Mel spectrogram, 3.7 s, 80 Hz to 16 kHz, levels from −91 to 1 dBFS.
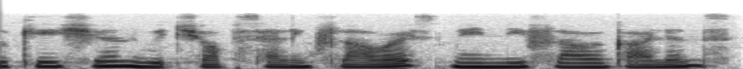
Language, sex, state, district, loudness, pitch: English, female, Nagaland, Kohima, -13 LUFS, 210 Hz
